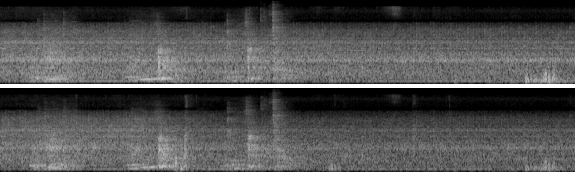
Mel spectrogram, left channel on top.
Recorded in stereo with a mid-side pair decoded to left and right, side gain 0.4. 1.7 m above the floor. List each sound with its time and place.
0.3 s chopping: 70° left, 1.1 m
2.6 s a microwave: 65° left, 1.3 m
